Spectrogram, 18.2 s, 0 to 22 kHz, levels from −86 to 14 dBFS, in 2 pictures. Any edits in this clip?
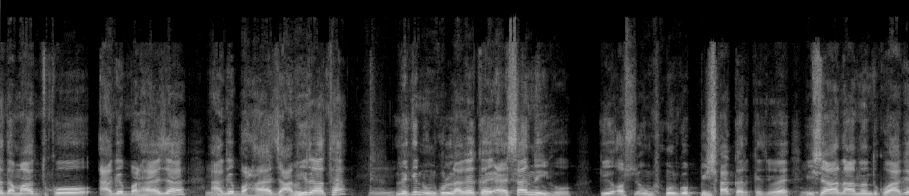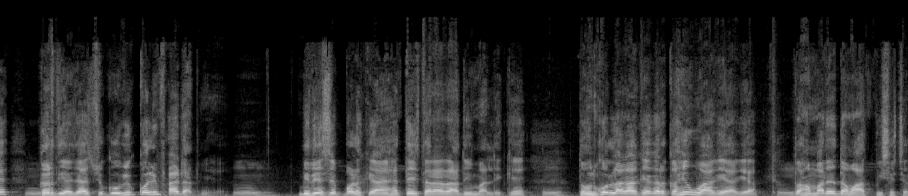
no; 0 cuts

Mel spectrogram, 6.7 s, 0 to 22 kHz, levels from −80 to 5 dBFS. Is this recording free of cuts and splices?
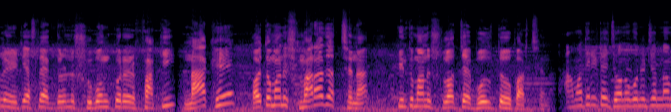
no; 2 cuts; at 1.8 s, 5.7 s

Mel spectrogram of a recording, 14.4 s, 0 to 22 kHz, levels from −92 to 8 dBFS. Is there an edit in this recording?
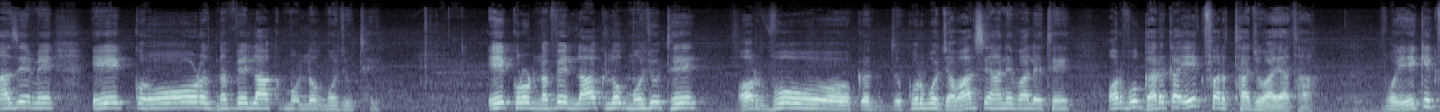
no; 0 cuts

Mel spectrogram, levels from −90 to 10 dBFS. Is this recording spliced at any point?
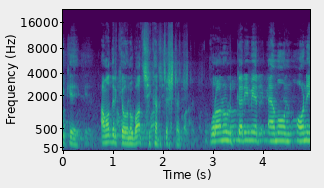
yes; 1 cut; at 2.8 s

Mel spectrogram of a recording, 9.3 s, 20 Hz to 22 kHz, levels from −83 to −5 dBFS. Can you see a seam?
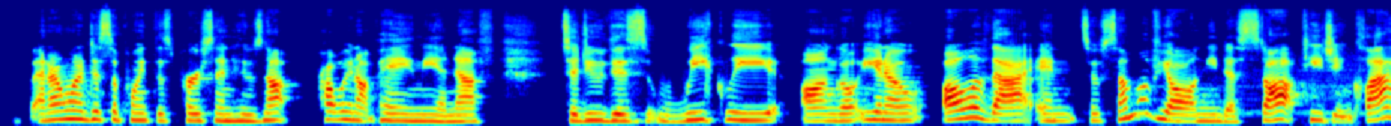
no; 0 cuts

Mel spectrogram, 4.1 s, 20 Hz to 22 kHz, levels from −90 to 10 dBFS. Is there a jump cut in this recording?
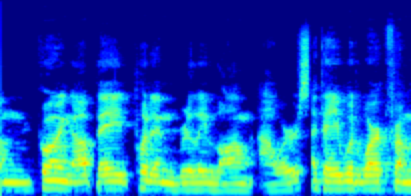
yes; 2 cuts; at 1.0 s, 3.1 s

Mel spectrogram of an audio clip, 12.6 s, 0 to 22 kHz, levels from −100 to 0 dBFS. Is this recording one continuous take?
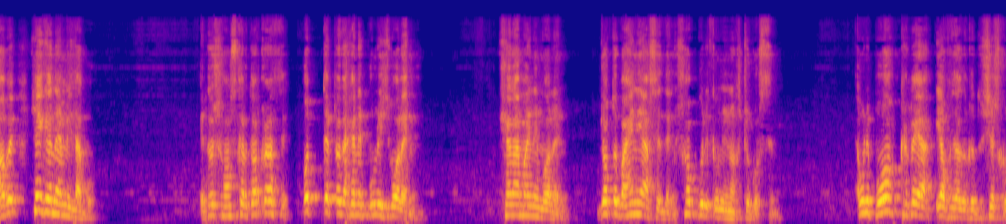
no; 1 cut; at 3.6 s

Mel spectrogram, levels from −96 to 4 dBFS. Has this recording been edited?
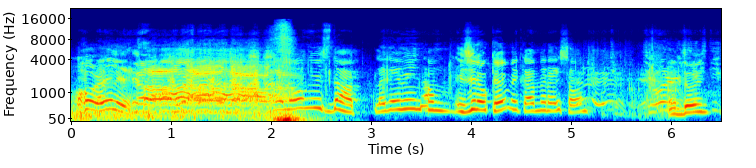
yes; 1 cut; at 2.1 s

